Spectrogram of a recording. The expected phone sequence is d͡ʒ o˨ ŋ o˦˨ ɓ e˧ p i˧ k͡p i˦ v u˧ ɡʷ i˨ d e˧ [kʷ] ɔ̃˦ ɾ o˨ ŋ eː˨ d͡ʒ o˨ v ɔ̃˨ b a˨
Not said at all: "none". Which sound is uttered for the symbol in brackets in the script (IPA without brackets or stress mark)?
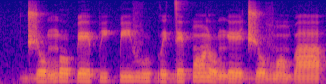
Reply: p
